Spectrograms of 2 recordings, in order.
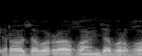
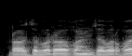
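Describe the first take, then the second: No difference in how they are said.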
